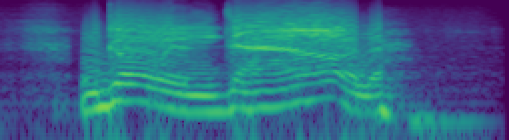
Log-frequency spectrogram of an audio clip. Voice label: male fx vox, vocal house, g#; PS-28 Vocal House Samples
